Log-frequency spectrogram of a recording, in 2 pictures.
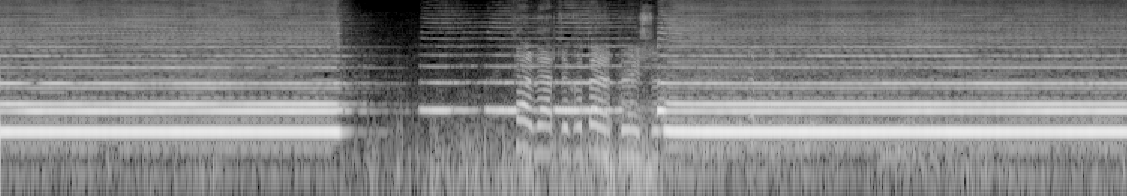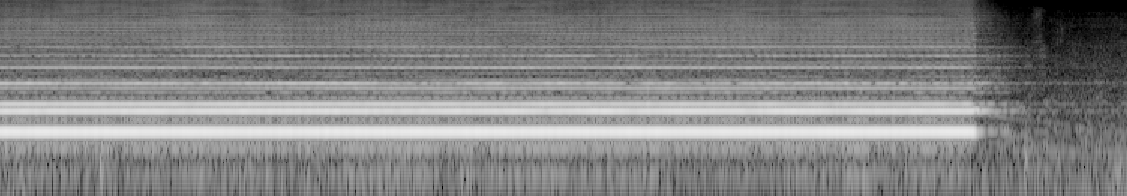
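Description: A train rolls along the tracks.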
